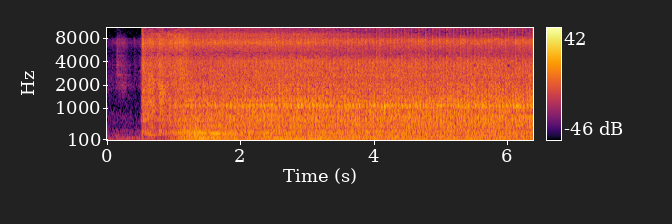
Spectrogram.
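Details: Mitsubishi 120 PS Ragasa diesel after fixing diesel fuel contaminating engine oil (nozzles, injection pump plungers) and refilling 9 L fresh oil: cranks, catches at once, settles into even steady idle, no misses or knocks; running healthy.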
